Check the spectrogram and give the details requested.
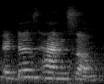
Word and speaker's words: handsome: Now here no comparison, so positive degree, handsome. D is silent in handsome. It is not handsome, it is handsome.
